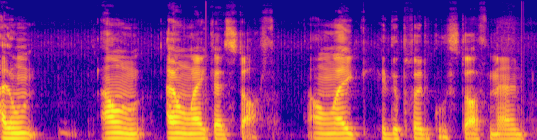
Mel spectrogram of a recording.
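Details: Stuttering in a male streamer who reports a speech impediment causing stuttery speech and tripping over words that he cannot help.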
